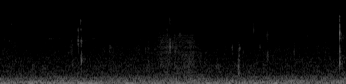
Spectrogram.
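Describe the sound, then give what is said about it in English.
Faint, close chewing of a chewy, gum-like Malarkey Snax snack, with moist squelches and a few sharper clicks over a low steady background. “Is it gum? I really can't tell. Because it's just chewy enough that I'm like, am I supposed to be eating this? I think it's gum.”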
